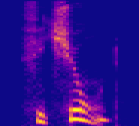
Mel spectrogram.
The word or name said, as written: fiktion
